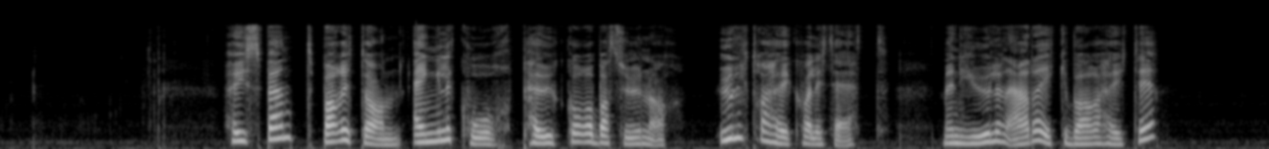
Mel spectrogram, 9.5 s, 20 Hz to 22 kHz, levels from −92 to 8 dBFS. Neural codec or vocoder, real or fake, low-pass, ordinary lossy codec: none; real; 10.8 kHz; AAC, 64 kbps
